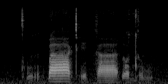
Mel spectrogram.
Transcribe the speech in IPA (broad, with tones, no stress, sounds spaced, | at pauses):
kʼ u˨ r k͡p aː˦ kʼ e˨ k aː˨ ɗ ɔ˨ d ʊ˨ m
